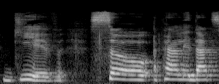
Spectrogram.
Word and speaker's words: GXVE: stefani's new makeup line give it's actually g x v e that's how it's spelled but it's apparently pronounced give so apparently that's how she signs her name gx so it's give it's kind of play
